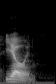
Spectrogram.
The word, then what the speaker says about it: Ioan: Is that how you pronounce? How do you? Yeah. How is that spelled? – Ioan. – It's like. Was that it? – Yeah. – I thought it was long. Okay, that's Yoen or Yoen.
